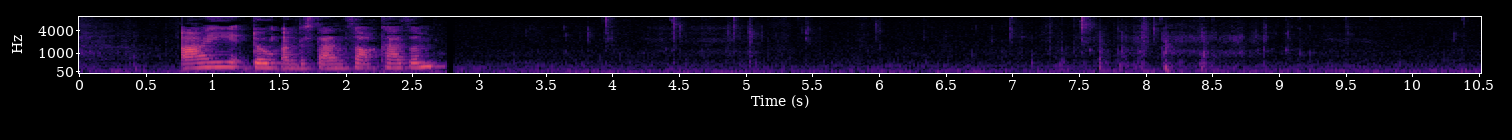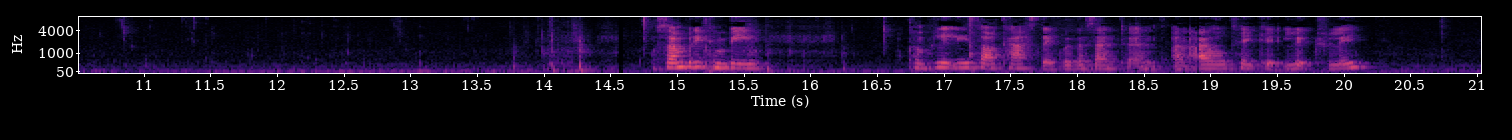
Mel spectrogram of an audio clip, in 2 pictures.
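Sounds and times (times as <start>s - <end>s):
chewing and mouth sounds: 3.2s - 14.6s.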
